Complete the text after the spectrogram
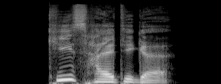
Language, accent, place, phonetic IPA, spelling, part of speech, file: German, Germany, Berlin, [ˈkiːsˌhaltɪɡə], kieshaltige, adjective, De-kieshaltige.ogg
- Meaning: inflection of kieshaltig: 1. strong/mixed nominative/accusative feminine singular 2. strong nominative/accusative plural 3. weak nominative all-gender singular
